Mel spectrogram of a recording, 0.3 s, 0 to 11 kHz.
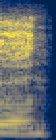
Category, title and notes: Speech > Solo speech
Random Brazil Funk Volcal Oneshot 3
Recorded with my Headphone's Microphone, I was speaking randomly, I even don't know that what did I say，and I just did some pitching with my voice. Processed with ZL EQ, ERA 6 De-Esser Pro, Waveshaper, Fruity Limiter.
Acapella, BrazilFunk, Vocal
